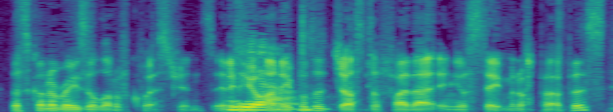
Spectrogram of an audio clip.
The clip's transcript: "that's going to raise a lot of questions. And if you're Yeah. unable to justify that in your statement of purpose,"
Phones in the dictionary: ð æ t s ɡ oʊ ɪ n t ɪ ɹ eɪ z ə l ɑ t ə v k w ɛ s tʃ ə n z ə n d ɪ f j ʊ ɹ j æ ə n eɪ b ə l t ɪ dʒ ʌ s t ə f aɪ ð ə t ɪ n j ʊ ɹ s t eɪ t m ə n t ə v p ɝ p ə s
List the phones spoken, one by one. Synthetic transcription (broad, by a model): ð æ t s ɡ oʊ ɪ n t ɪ ɹ eɪ z ə l ɑ t ə v k w ɛ s tʃ ə n z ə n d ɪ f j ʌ ɹ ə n eɪ b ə l t ɪ dʒ ʌ s t ə f aɪ ð ə t ɪ n j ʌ ɹ s t eɪ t m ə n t ə v p ɝ p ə s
